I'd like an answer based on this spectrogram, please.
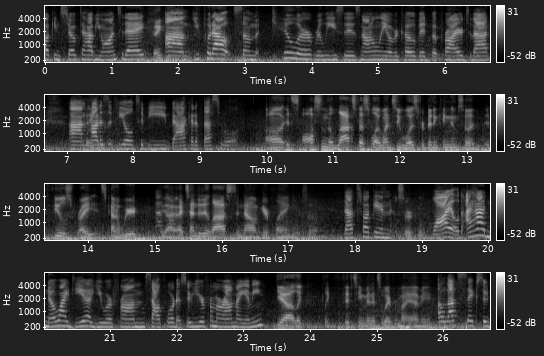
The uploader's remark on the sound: LIVE FROM FORBIDDEN KINGDOM. This was filmed on site at Insomniac Event's festival Forbidden Kingdom.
